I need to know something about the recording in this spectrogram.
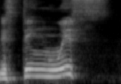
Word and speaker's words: distinguish: Distinguish gas. Nah, ini U-nya enggak dibaca.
